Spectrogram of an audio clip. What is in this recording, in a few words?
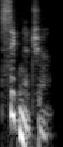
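"signature", English, British English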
